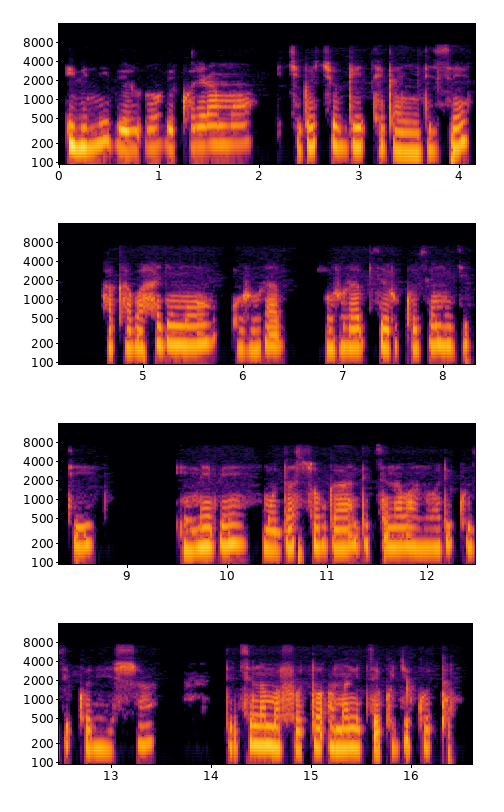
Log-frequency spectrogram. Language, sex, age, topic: Kinyarwanda, female, 25-35, finance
